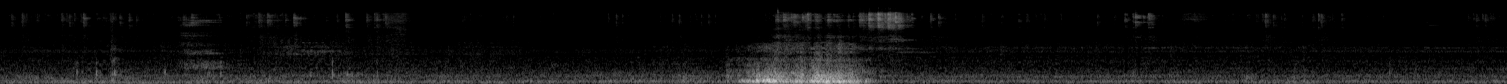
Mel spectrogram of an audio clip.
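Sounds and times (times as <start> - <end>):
train interior rumble: 0.0 - 15.0.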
